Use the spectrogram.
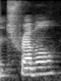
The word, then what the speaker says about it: treble: you is called the treble clef sign the word is spelled treble it's not in trouble it has an e clef son when we've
